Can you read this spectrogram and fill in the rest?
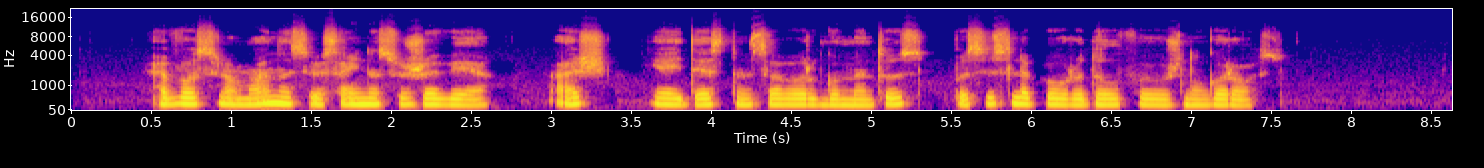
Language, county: Lithuanian, Kaunas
